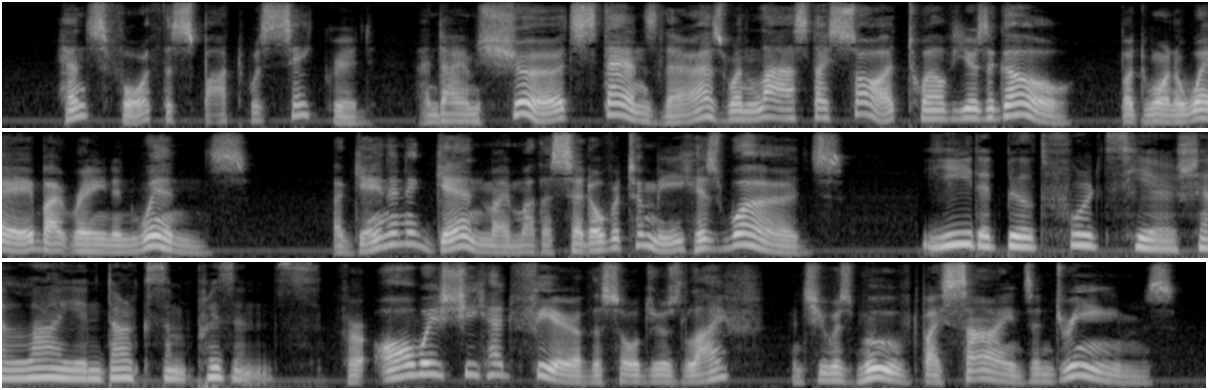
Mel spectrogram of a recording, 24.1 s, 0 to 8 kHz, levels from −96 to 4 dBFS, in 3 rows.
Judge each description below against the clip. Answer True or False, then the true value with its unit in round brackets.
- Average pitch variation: False (8.0 semitones)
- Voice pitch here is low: False (145 Hz)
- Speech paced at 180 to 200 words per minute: False (165 wpm)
